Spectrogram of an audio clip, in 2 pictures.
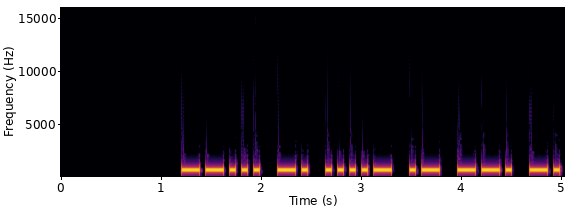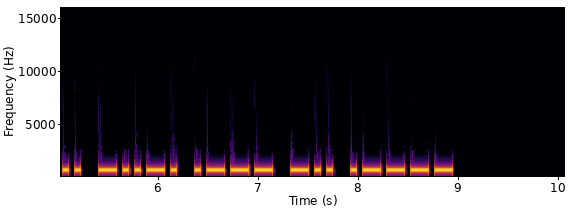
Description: Morse code, heard as a keyed tone, about 20 wpm, 700 Hz. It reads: 7N4AGB/JD1
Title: Difficult Call Signs 20wpm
